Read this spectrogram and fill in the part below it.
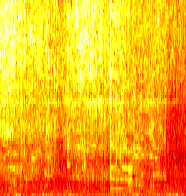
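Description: Water poured into frying masala in a wok while cooking a Bengali egg curry, giving a steady broadband sizzle with stirring scrapes that holds at an even loudness throughout, with no talking.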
